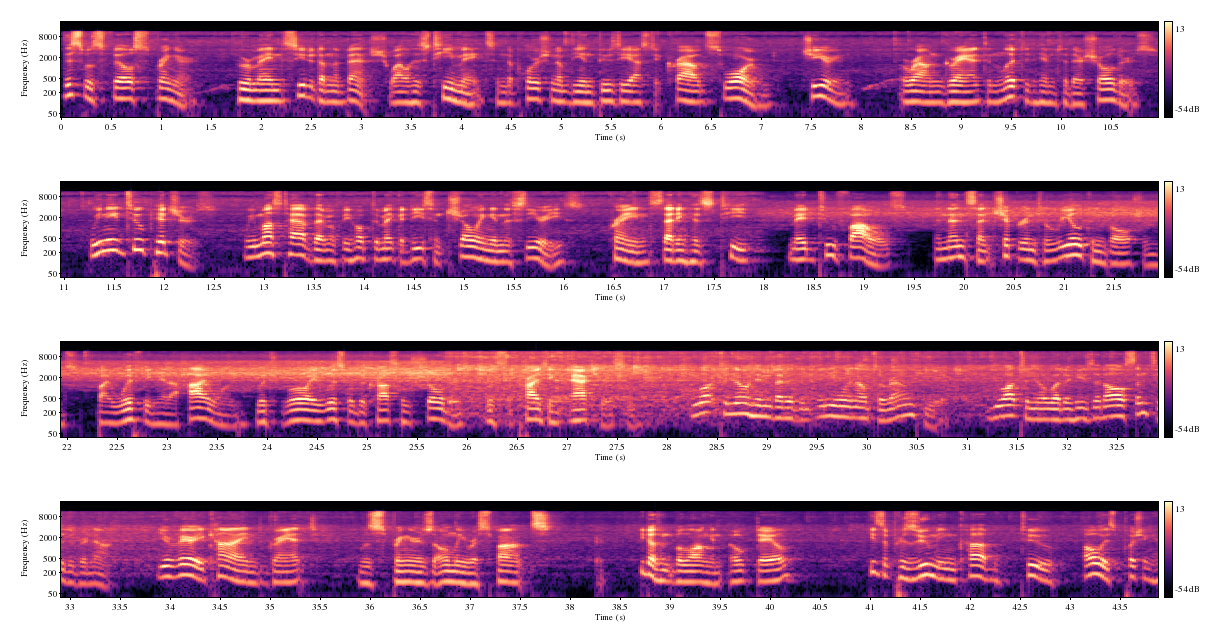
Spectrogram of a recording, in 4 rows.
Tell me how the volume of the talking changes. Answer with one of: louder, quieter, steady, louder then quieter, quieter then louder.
steady.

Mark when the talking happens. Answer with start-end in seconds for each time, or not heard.
0.0-43.8.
